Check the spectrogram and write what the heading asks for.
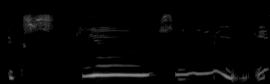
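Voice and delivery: very slow, high drawn-out "Excuse me."; icy interruption. Acted. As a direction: stretch every syllable as a warning. Warden cutting off sharply.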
